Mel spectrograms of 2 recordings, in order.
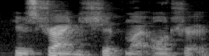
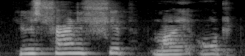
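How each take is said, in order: First: It is read in a put-on character voice. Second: It is read in the speaker's normal voice. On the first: The speaker calls it right. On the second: The speaker calls it wrong.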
